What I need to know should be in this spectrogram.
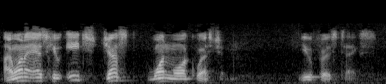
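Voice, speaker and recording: An actor playing a quick-witted, sardonic, self-assured amateur detective in a 1940s radio drama, with a glib way of talking. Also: male voice, medium pitch, sing-song, bright, forceful tone, breathy edge, heavily acted. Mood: confident probing. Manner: wisecracking, glib. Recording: dull lo-fi 1940s radio recording.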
